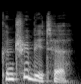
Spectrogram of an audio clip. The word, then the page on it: contributor: British English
